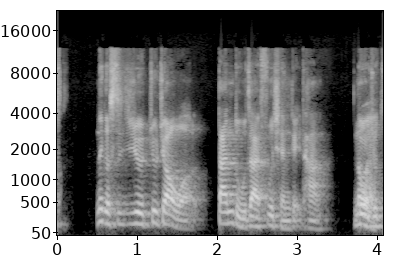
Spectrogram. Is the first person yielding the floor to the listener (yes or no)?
no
